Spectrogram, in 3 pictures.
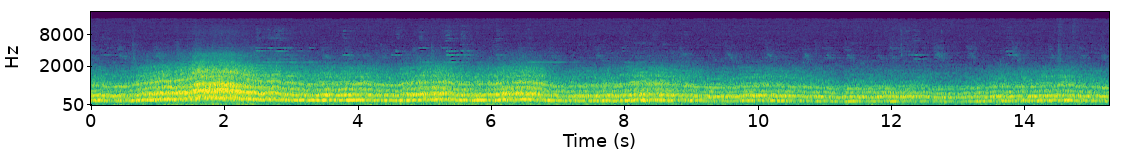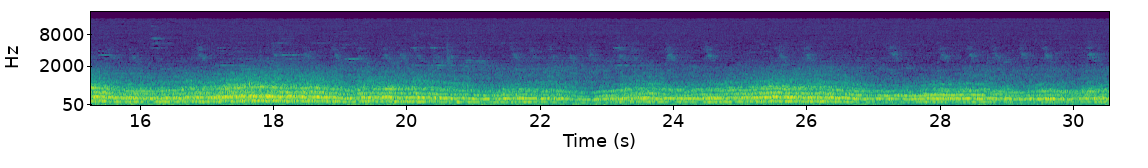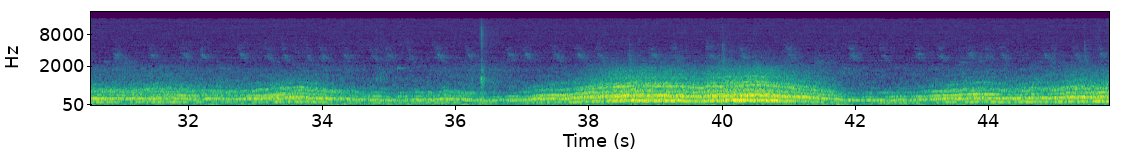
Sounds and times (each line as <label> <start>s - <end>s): wind 0.0s - 45.8s
wind chimes 2.4s - 7.4s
